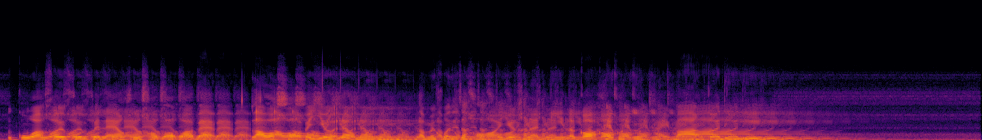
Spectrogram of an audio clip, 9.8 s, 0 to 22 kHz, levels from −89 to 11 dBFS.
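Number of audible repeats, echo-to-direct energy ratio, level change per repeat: 7, -3.5 dB, -4.5 dB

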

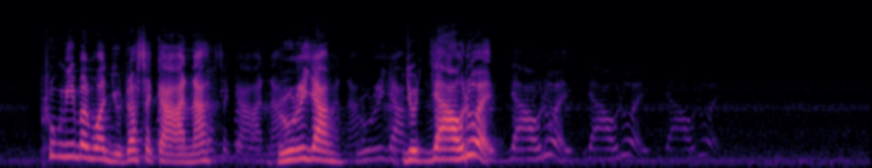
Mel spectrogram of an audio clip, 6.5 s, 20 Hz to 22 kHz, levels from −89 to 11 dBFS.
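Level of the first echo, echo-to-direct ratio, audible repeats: -21.5 dB, -21.0 dB, 2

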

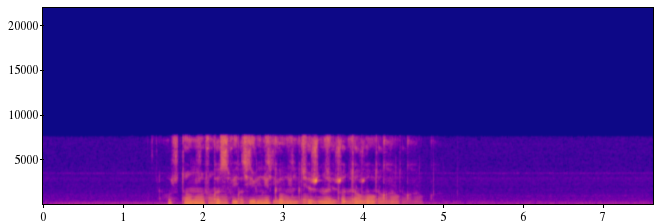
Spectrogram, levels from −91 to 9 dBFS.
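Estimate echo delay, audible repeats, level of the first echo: 0.296 s, 2, -7.0 dB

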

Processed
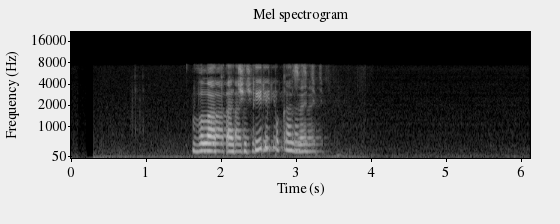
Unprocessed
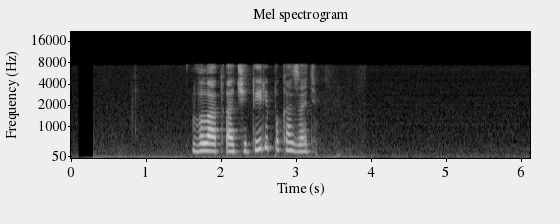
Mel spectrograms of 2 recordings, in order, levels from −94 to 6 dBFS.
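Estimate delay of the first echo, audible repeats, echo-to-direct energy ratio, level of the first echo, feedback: 0.105 s, 2, -7.5 dB, -7.5 dB, 20%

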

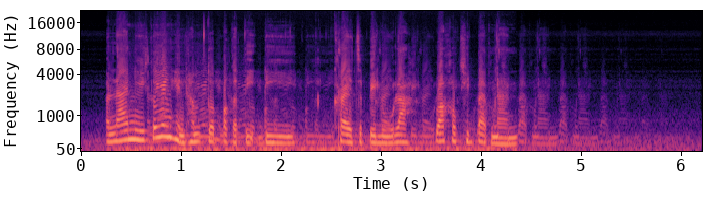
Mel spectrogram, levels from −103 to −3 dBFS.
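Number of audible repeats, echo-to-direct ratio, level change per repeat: 3, -14.0 dB, -7.0 dB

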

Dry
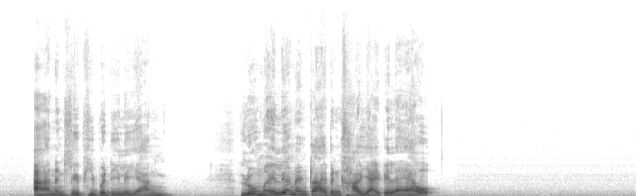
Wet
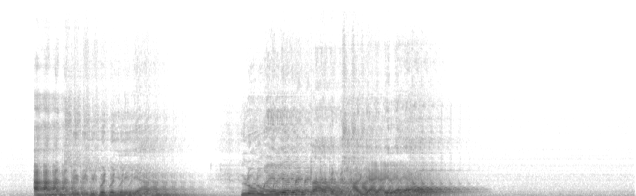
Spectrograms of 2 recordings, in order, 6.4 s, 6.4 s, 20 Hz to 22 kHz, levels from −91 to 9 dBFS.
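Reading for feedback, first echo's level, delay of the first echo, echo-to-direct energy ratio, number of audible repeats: 54%, -3.0 dB, 92 ms, -1.5 dB, 6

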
